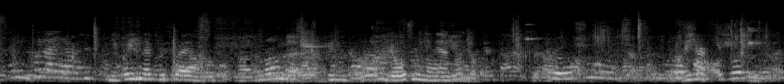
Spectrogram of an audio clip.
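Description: A teenage girl answers quietly close by.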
